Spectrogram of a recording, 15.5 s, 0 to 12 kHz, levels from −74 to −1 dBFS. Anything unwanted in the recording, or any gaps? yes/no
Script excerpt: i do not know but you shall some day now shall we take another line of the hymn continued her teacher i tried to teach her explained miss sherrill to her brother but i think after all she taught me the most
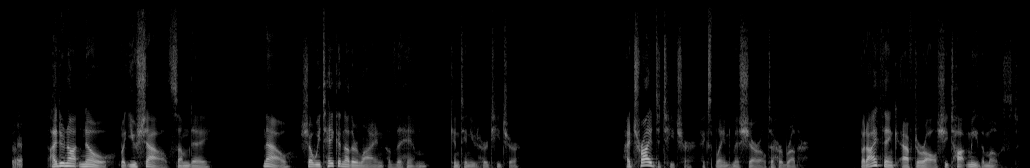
yes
